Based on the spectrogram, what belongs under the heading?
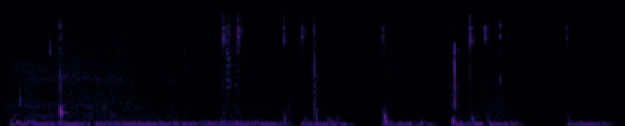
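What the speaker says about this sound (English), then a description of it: "Somebody's clicking like crazy." Rapid clicking from someone playing League of Legends, picked up faintly over a Discord voice chat: quick bursts of small mouse and key clicks in uneven clusters, cut by gaps of silence.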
